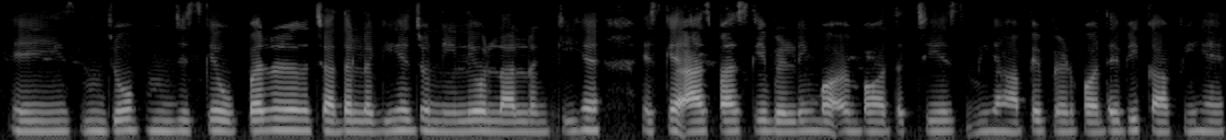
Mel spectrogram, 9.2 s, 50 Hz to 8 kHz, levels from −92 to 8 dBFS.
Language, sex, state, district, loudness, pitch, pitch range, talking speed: Hindi, female, Uttar Pradesh, Deoria, -38 LUFS, 180 Hz, 175-185 Hz, 190 wpm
